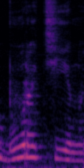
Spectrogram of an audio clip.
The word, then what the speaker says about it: Буратіно: наголос ми не ставимо наступне слово Буратіно ділимо на склади Бу ра ті но 4 склади вимовте слово щоб почути де в нас буде наголос Буратіно так наголос падає в нас на третій склад Отже третій склад наголошений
